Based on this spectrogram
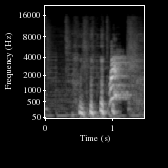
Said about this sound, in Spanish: también estoy haciendo directos o entrevistas o tal y me viene la perra y se pone a ladrar y te encuentras en una situación que dice ¡ay, míralo!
